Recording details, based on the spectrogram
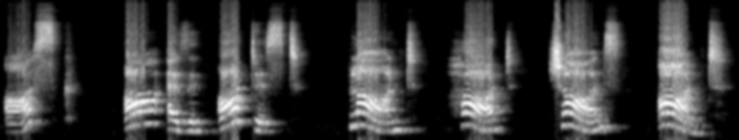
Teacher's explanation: A is a open vowel, it is a back vowel and it is a long vowel.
